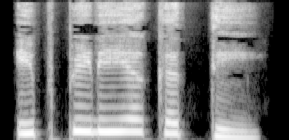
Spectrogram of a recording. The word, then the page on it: ಇಪ್ಪಿಡಿಯಕತ್ತಿ: Kannada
